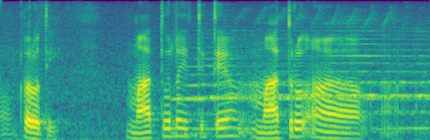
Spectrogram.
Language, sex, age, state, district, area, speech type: Sanskrit, male, 18-30, Maharashtra, Nagpur, urban, spontaneous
